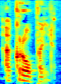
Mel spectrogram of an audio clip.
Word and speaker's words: Акрополь: Так что запомните и вы, что в русском языке правильно говорить акрополь. Я просто уже немножко запуталась со всеми языками на греческом. По-моему, он называется акрополис. Нет, акропали. Акрополи. На итальянском акрополист, на русском это будет акрополь.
